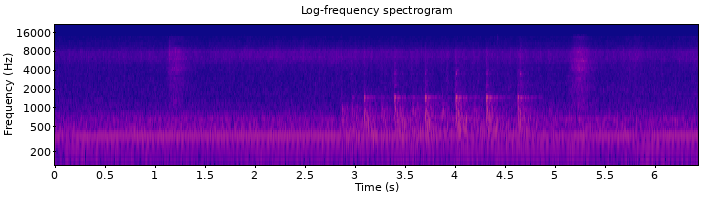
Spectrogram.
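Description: Electric potter's wheel running with a steady hum while wet clay is worked on it by hand. About halfway through there is a short run of regular ticks, about three a second, lasting a second and a half.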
